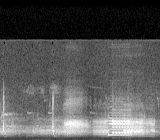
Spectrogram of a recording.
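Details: Rook in France uttering rough, buzzy caws, a couple of short clicks followed by two long grating, strained calls, with a low steady hum in the background.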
